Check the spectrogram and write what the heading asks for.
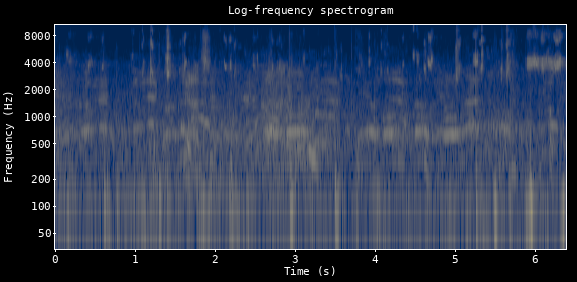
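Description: Basketball being dribbled on a hardwood court, a run of short bouncing knocks.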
